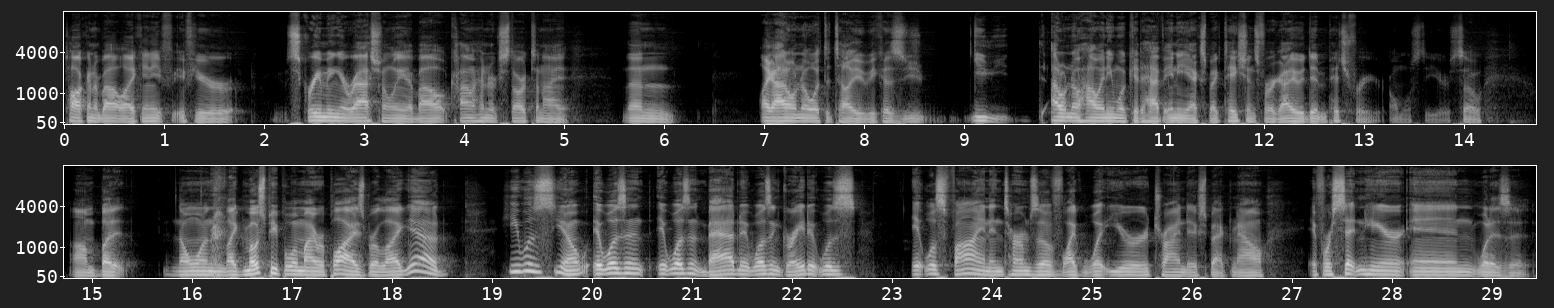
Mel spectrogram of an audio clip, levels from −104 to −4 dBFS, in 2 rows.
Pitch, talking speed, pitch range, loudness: 105 Hz, 190 wpm, 95-125 Hz, -30 LUFS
